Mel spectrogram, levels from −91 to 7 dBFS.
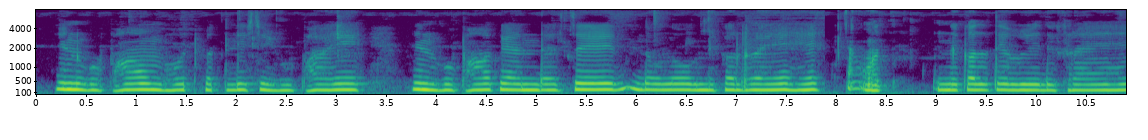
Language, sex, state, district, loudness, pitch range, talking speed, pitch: Hindi, female, Bihar, Saharsa, -13 LUFS, 195-210 Hz, 130 wpm, 205 Hz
